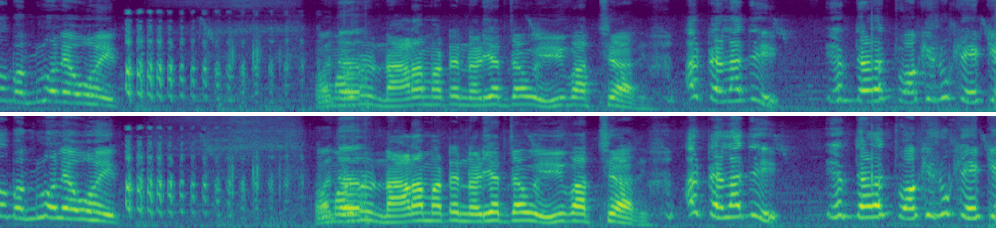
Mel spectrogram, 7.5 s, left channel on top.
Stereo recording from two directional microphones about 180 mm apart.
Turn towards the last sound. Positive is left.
turn(degrees=-45)  # may be behind; listen again after turning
